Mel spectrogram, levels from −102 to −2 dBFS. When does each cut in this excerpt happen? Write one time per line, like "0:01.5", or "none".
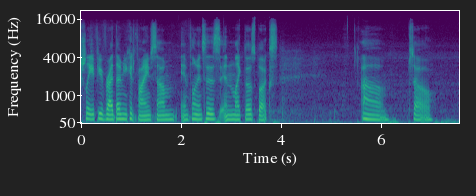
none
